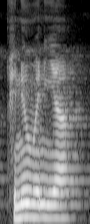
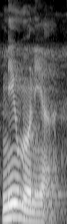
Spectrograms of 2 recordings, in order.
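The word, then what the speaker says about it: pneumonia: হবে প্রথম উচ্চার উচ্চারণটা ফিনিউমোনিয়া তারপর নিউমেনিয়া তারপর আবার দেখো ফিনোমোনিয়া তারপর নিউমোনিয়া কিন্তু সঠিক উচ্চারণ হচ্ছে প্রথমটা নিউমোনিয়া নিউমোনিয়া কিন্তু এইভাবে তোমাদের উচ্চারণ করতে হবে যেমন সাইকোলজি সাইকোলজির প্রথম অক্ষরটা পি আসে ঠিক আছে তাহলে নিউমোনিয়ার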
